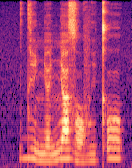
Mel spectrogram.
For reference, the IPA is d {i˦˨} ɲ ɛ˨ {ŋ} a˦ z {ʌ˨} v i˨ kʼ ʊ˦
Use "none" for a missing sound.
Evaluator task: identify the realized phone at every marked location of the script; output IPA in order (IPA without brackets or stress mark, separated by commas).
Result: i˦˨, ɲ, ɔ˨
